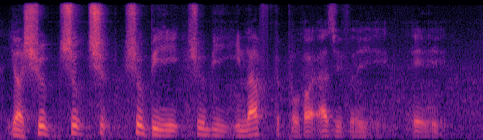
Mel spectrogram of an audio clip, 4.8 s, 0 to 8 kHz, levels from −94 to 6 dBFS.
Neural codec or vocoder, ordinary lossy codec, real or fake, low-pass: codec, 16 kHz in and 24 kHz out, 0.6 kbps, FocalCodec, streaming, 4096 codes; none; fake; 7.2 kHz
